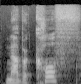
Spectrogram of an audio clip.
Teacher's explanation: Frenchmen, of course, say Nabokov with the accent on the last syllable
